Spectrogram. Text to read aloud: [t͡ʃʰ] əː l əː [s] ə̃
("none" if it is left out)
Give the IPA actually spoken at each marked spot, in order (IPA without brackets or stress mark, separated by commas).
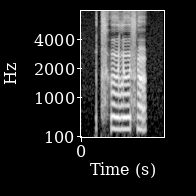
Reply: t͡sʰ, s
